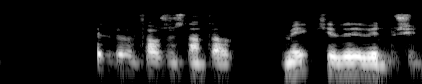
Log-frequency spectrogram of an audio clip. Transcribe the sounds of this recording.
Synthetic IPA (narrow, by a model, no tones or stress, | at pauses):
ɪlt̪ʏɾʏmθawsɛmst̪ant̪av | mɪːcɪðvɪðvɪnːʏ̥siːn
